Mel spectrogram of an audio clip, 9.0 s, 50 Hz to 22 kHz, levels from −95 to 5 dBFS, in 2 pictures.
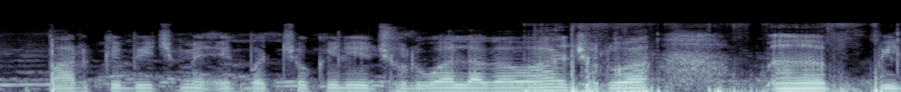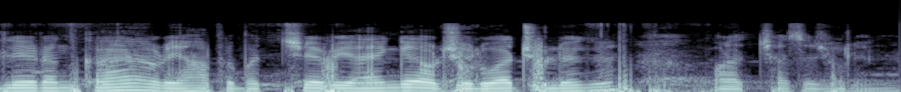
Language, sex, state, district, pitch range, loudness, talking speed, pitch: Hindi, male, Bihar, Muzaffarpur, 110-125 Hz, -16 LUFS, 215 wpm, 120 Hz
